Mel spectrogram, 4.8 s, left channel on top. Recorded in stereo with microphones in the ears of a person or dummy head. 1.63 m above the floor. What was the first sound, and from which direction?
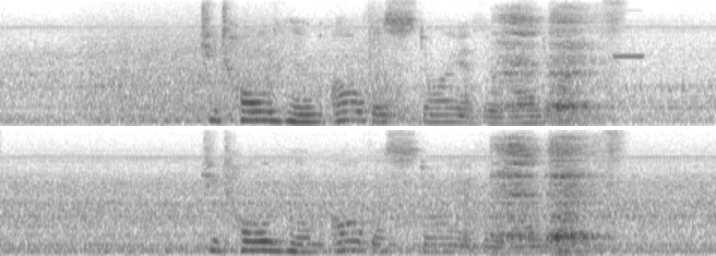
A woman speaking, 65° left (ahead or behind).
